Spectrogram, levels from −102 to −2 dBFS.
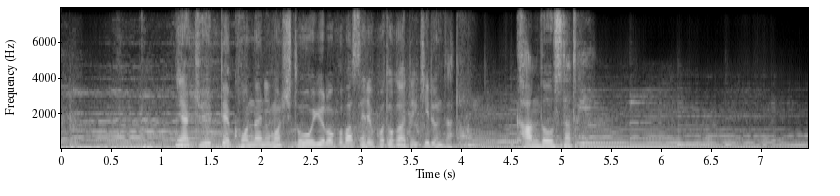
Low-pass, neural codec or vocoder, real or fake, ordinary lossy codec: none; codec, 16 kHz, 2 kbps, X-Codec, HuBERT features, trained on balanced general audio; fake; none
